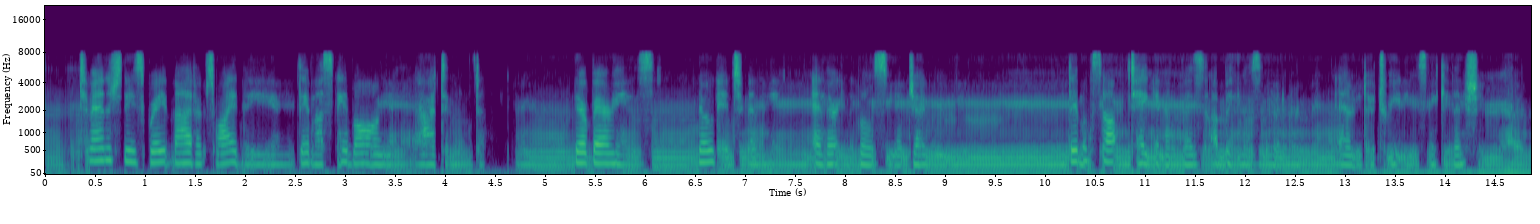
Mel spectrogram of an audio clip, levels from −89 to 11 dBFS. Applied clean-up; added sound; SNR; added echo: neural diffusion model UNIVERSE++.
